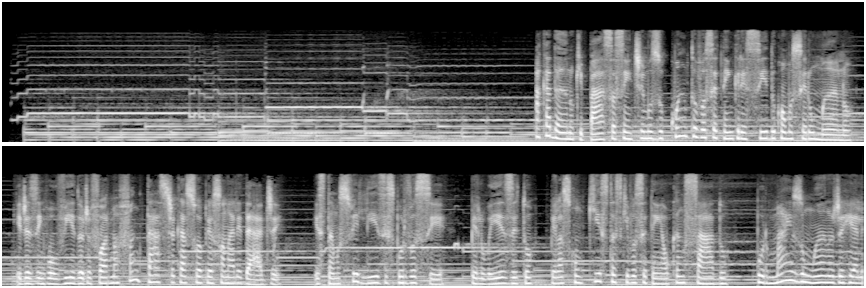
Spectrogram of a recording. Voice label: Aniversário de Filho – Voz Feminino; Telemensagens para todas as ocasiões

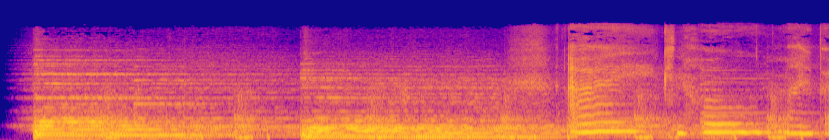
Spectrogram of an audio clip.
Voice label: Telemensagem de Aniversário de Irmã – Voz Feminina

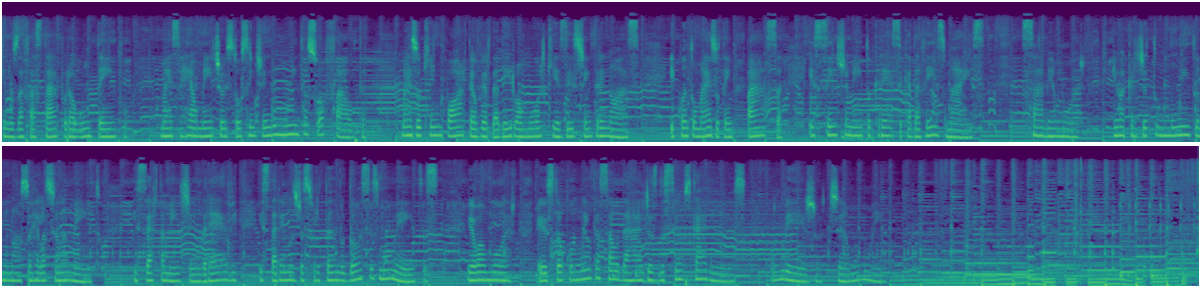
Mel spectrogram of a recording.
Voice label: Telemensagem Romântica Distante; Voz Feminina

